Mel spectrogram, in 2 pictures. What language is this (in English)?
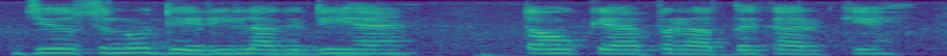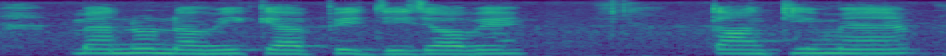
Punjabi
